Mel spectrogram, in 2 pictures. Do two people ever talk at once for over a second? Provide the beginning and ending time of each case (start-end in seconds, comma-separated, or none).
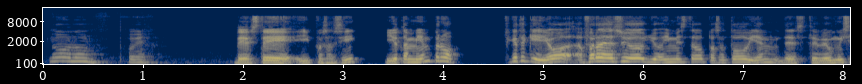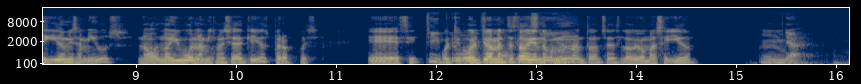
11.9-13.5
